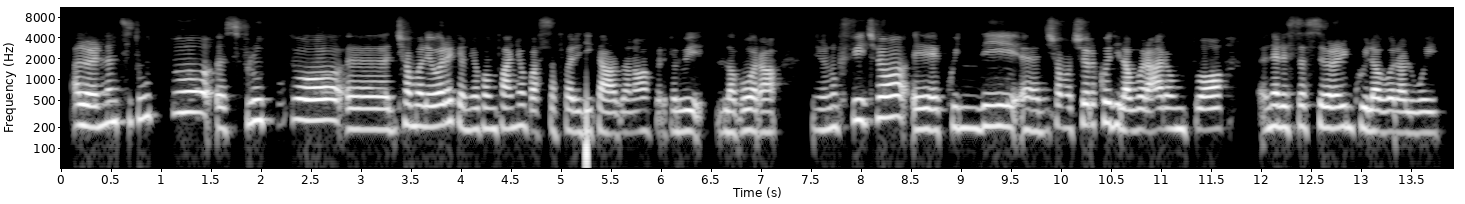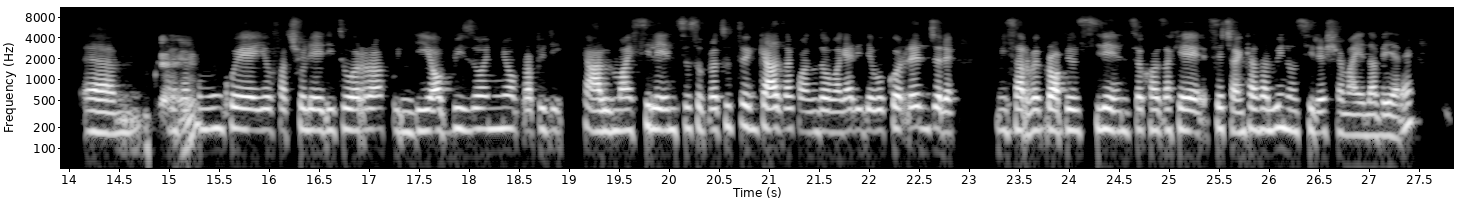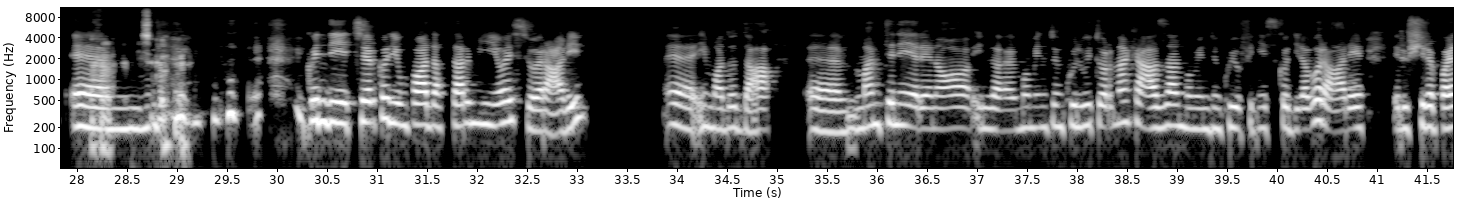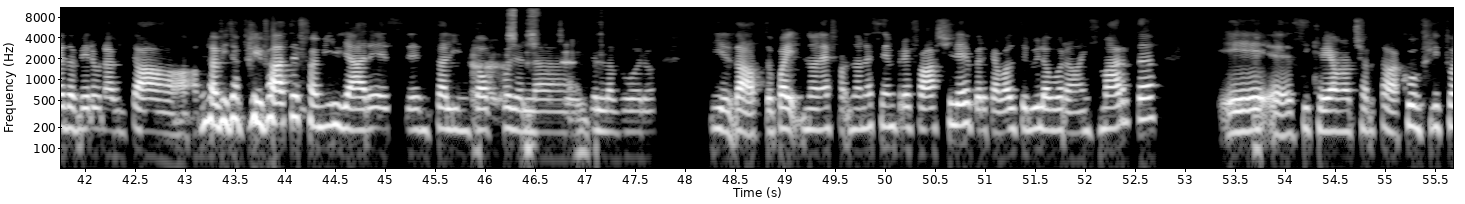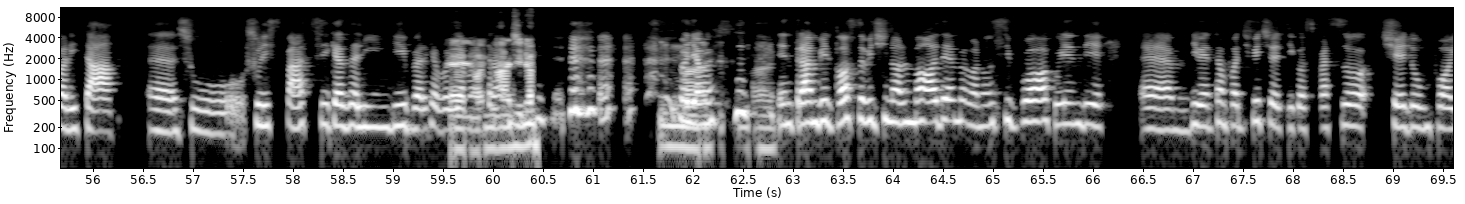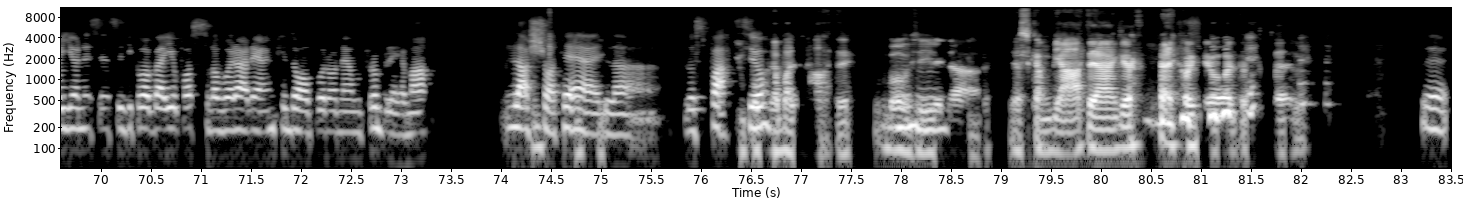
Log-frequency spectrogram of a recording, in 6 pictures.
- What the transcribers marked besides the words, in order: tapping; laughing while speaking: "Ah, capisco"; chuckle; laughing while speaking: "una vita privata"; chuckle; unintelligible speech; other background noise; laughing while speaking: "qualche volta"; chuckle; laughing while speaking: "Sì"; chuckle
- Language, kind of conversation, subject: Italian, podcast, Come gestite il tempo tra lavoro e vita familiare?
